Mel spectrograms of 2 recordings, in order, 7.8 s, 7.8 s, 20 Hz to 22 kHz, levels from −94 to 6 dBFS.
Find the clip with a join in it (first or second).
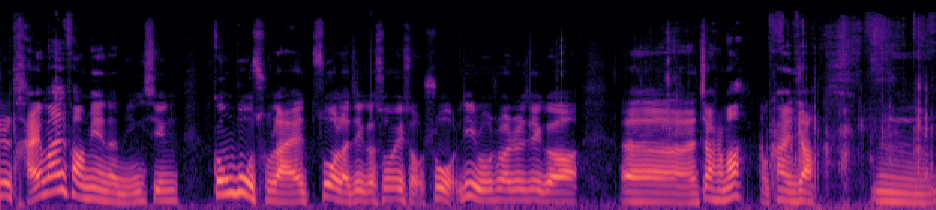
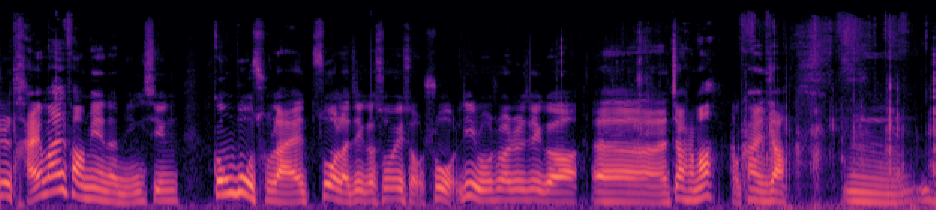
second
